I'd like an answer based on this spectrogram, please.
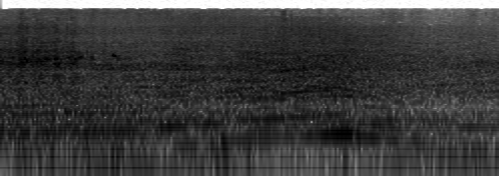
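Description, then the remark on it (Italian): A car engine turns over and runs loud, its motor droning steadily with a slight rise in pitch as it revs, with no voices present. “Sta accendendo la macchina.”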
